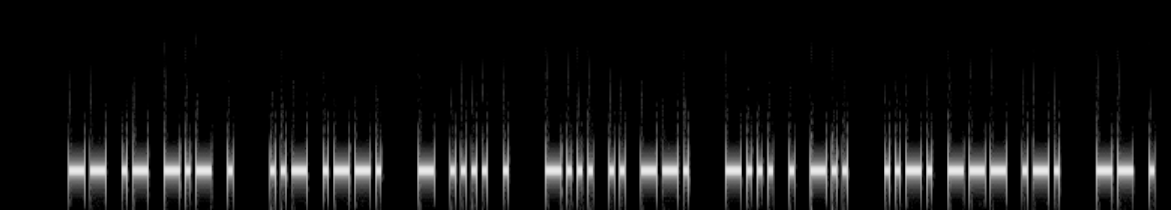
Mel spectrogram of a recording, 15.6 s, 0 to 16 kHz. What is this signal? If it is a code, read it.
Morse code, heard as a keyed tone, about 17 wpm, 700 Hz. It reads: MAKE UP THE BIG BED FOR ME
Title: Sentences from Top 1000 Words - Review Part 1 - 17wpm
